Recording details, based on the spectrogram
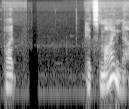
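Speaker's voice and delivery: half-whispered under the breath, hushed stage whisper. Game master voices a character gripping a crystal, half-whispering. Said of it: "he just whispers like".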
